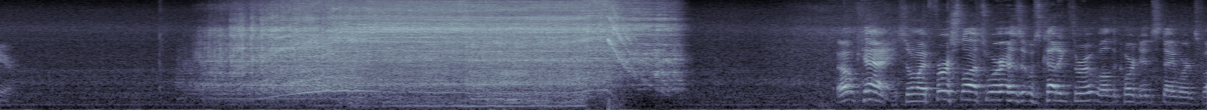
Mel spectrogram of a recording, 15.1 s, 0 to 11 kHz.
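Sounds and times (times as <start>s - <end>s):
track saw cutting wood: 2.2s - 8.6s.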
